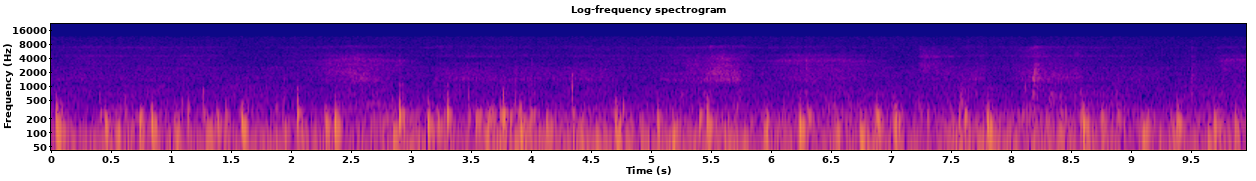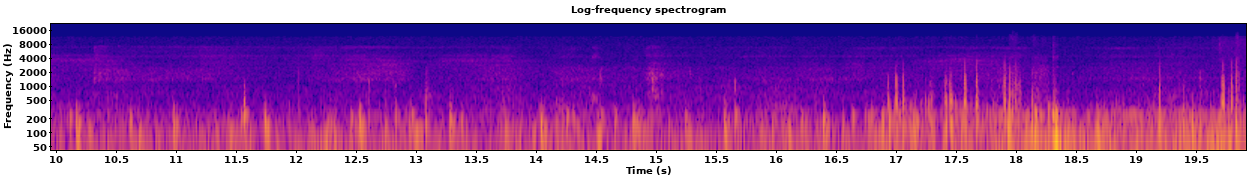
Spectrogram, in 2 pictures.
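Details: Adult woman's own heartbeat recorded with a phone microphone on her stomach: muffled low thumps repeating through a steady body hum, with scattered rumbling abdominal gurgles; heartbeat.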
